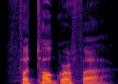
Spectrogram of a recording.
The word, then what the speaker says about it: photographer: ช่าง ภาพ เนี่ย เรา ใช้ คำ ว่า อะไร photographer ฟัง ดี ๆ นะ อีก ครั้ง นะ photographer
